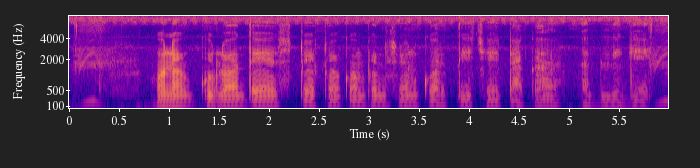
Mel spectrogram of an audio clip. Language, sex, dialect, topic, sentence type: Bengali, male, Western, banking, statement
